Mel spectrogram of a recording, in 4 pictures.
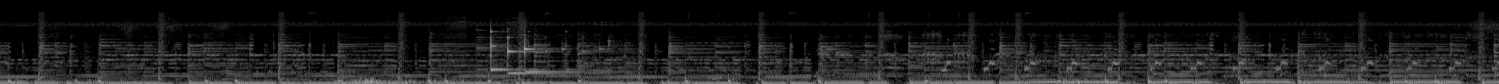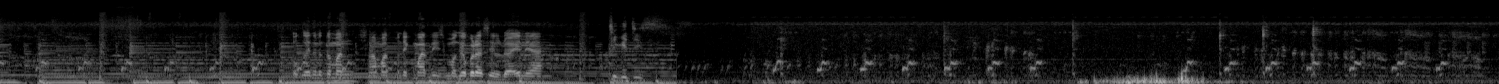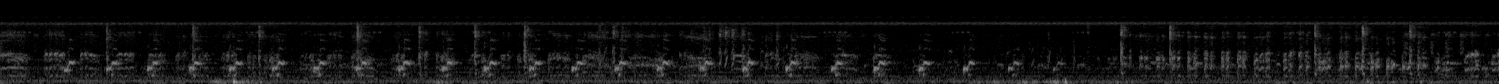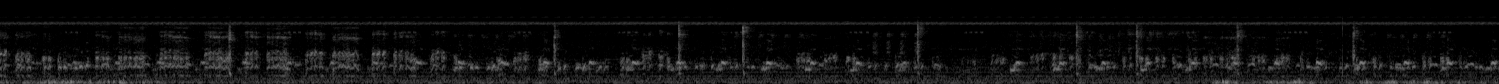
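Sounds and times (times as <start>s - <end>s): waterhen croaking calls: 4.9s - 6.7s, 8.8s - 19.0s, 20.4s - 25.8s, 26.8s - 59.9s.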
